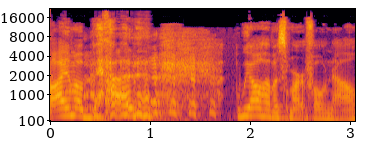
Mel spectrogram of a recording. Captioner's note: laughter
